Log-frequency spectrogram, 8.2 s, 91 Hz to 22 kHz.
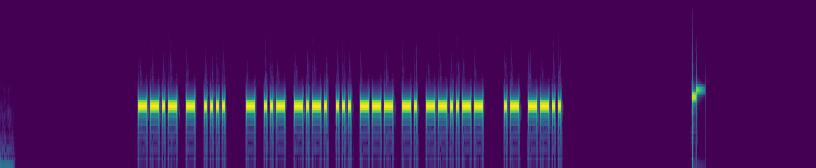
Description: Morse code, heard as a keyed tone, about 40 wpm, 700 Hz. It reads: QTH TUCSON, AZ
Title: Practice QSO - Exchange 1 - Beginning - 40wpm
